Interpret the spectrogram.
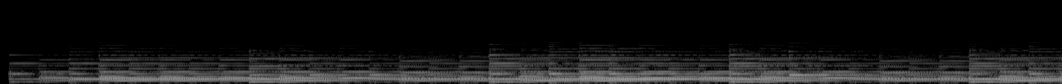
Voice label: narrator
